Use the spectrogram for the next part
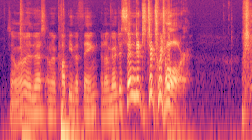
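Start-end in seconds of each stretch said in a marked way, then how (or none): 0.2-3.8 loud, excited announcing. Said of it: "don't know why I'm talking like that".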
